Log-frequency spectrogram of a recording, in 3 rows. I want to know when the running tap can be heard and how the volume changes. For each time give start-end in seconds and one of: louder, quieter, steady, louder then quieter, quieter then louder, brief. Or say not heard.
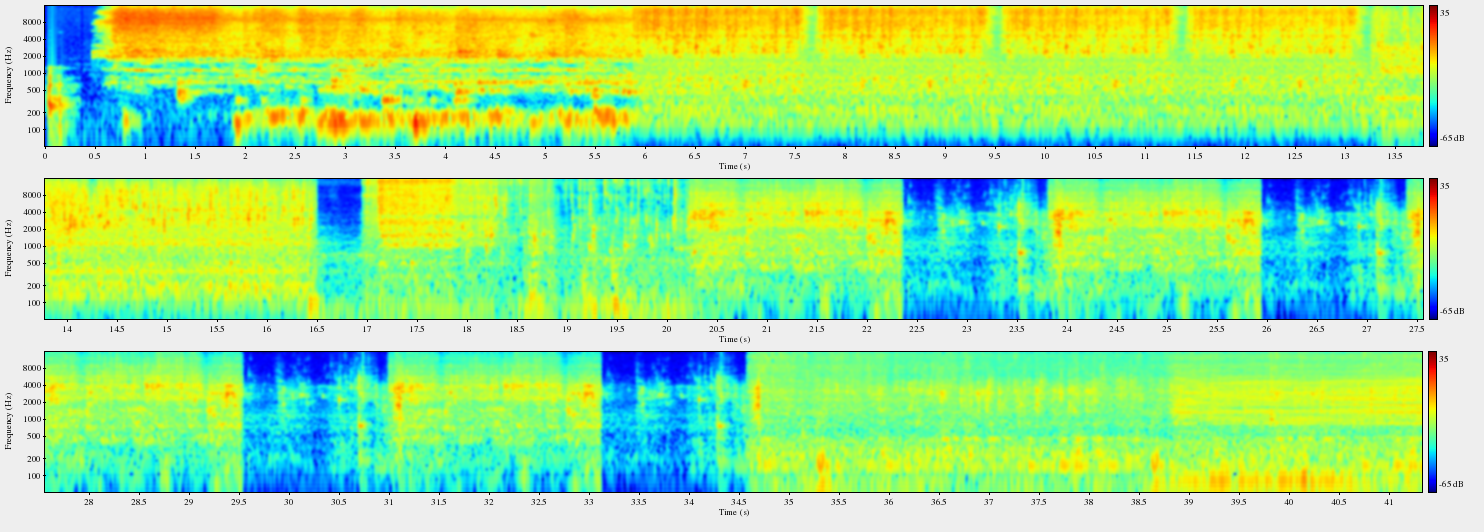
0.0-41.3 quieter.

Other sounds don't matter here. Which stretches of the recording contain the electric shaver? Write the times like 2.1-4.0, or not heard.
38.8-41.3.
